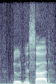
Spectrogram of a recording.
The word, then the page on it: Lughnasadh: Lood-nah-sahd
